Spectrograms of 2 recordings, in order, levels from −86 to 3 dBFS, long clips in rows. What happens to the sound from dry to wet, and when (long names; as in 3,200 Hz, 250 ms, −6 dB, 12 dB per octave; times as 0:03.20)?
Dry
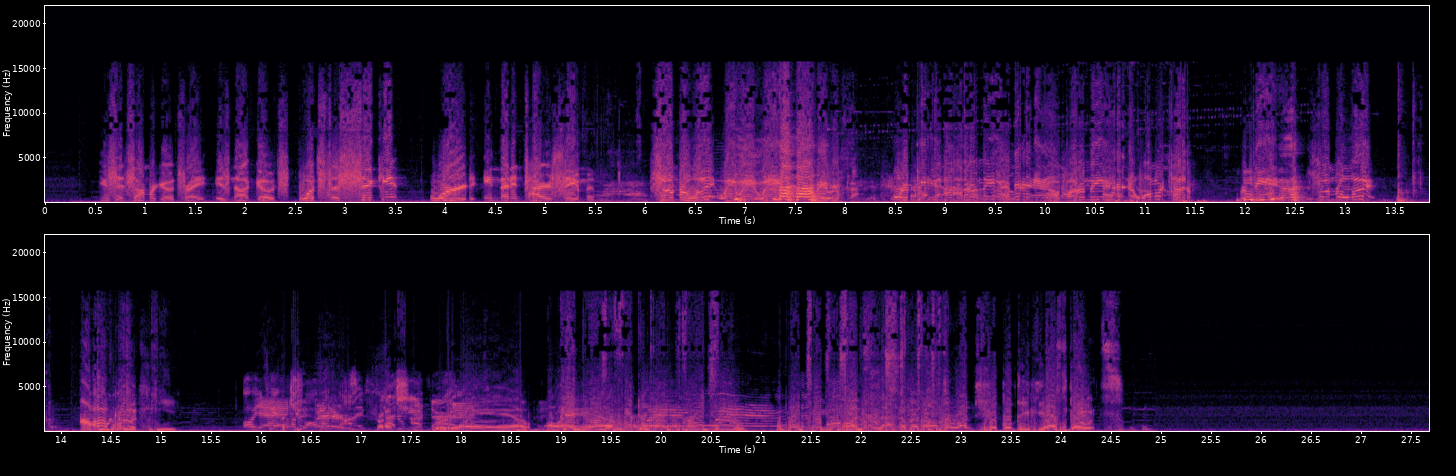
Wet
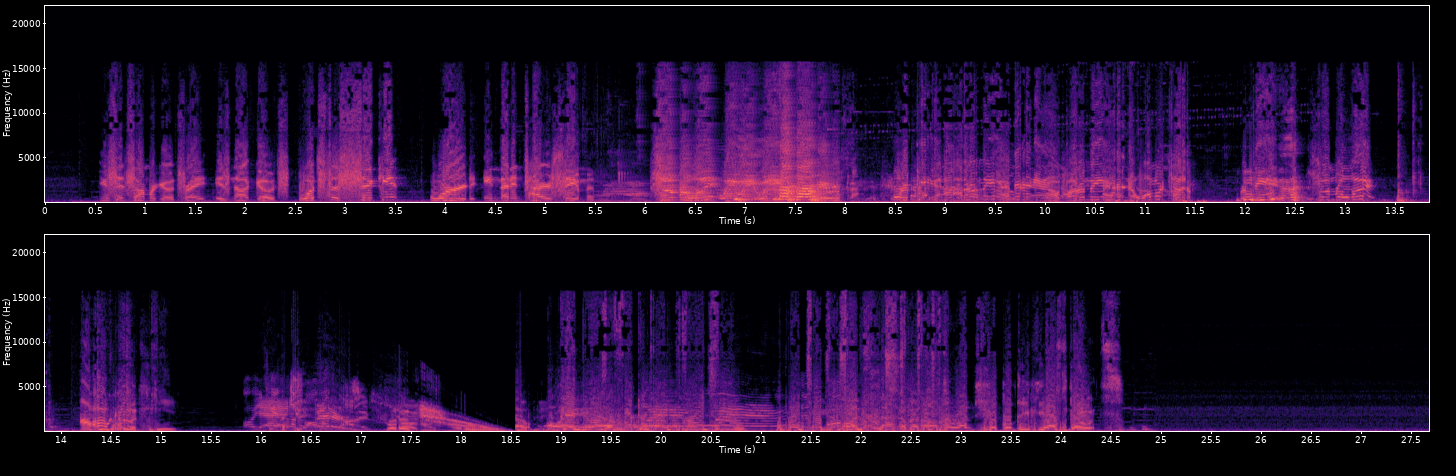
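0:05.66–0:07.95: flutter between parallel walls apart 4.8 metres, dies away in 0.29 s
0:15.01–0:16.10: duck −10.5 dB, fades 0.21 s
0:16.65: tape stop 1.90 s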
